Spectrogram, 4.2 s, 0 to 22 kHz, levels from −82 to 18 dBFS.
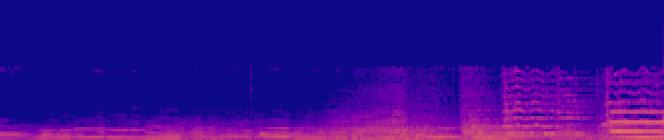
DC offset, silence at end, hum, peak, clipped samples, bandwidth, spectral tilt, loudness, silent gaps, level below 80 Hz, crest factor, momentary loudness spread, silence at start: under 0.1%; 0 s; none; -8 dBFS; under 0.1%; 11.5 kHz; -2 dB/octave; -29 LUFS; none; -62 dBFS; 20 dB; 13 LU; 0 s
